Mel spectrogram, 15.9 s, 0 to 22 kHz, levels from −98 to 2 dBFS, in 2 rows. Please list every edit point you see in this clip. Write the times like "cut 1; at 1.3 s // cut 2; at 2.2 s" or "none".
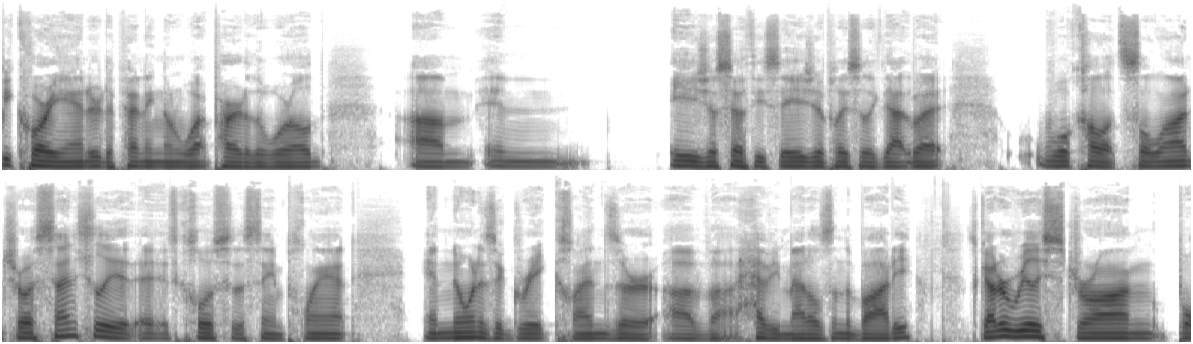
cut 1; at 6.0 s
